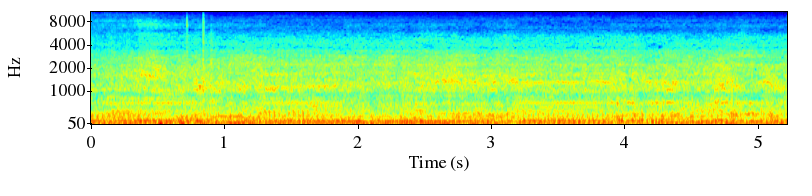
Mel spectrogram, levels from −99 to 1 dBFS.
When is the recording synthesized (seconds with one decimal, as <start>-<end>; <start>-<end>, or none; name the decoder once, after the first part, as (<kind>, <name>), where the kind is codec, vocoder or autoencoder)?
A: 0.8-1.3 (codec, SNAC); 1.9-3.2; 3.9-5.2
